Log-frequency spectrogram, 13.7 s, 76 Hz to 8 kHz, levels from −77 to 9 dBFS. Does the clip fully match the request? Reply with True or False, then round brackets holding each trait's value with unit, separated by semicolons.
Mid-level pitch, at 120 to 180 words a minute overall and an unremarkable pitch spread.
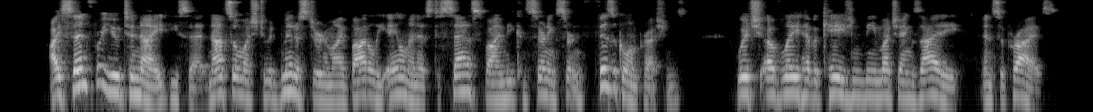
True (145 Hz; 155 wpm; 4.4 semitones)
